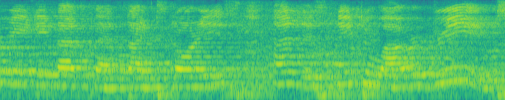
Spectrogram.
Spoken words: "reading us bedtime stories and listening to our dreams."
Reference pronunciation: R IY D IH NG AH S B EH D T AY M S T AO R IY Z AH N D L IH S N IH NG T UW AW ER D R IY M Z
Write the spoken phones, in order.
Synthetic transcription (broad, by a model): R IY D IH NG AH S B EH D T AY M S T AO R IY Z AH N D L IH S N IH NG T UW AW ER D R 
